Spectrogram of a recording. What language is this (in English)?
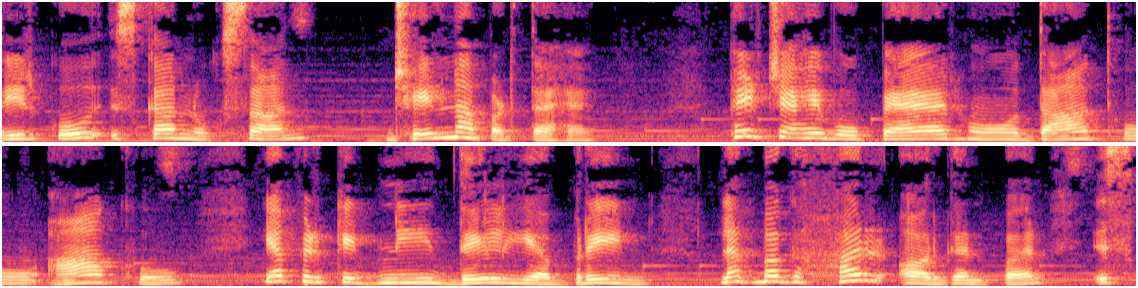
Hindi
